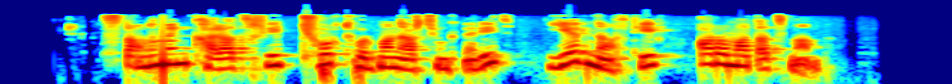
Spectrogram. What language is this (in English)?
Armenian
